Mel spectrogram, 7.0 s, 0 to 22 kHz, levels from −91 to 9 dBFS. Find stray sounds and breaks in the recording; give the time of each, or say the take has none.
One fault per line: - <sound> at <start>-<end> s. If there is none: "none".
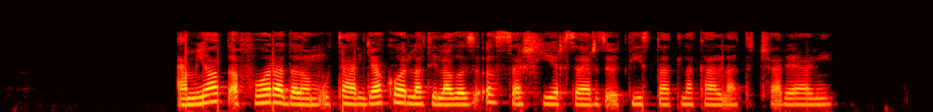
none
